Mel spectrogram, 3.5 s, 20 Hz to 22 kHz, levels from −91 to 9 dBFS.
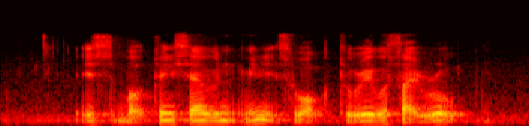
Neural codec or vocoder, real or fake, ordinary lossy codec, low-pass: none; real; Opus, 24 kbps; 7.2 kHz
